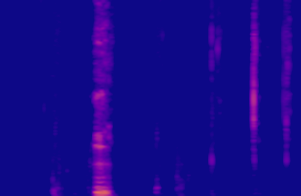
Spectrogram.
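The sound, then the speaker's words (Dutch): Opening and drinking from an Air-Up drinking bottle with a spout: a few soft clicks and small taps around one louder, fuller gulping burst, each brief and separated by quiet. “Ik draai hem even open. Dan lijkt het nog steeds op een hele gewone drinkfles met een tuutje. Ik ga je gewoon drinken nu.”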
